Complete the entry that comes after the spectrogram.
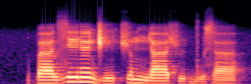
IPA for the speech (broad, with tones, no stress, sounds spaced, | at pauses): p aː˧ l z e˦ ɾ ɛ̃˦ d͡ʒ ĩ˨ t͡ʃ ə˦ m ɲ aː˧ ʃ ɨ˨ ɡ u˨ z a˨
